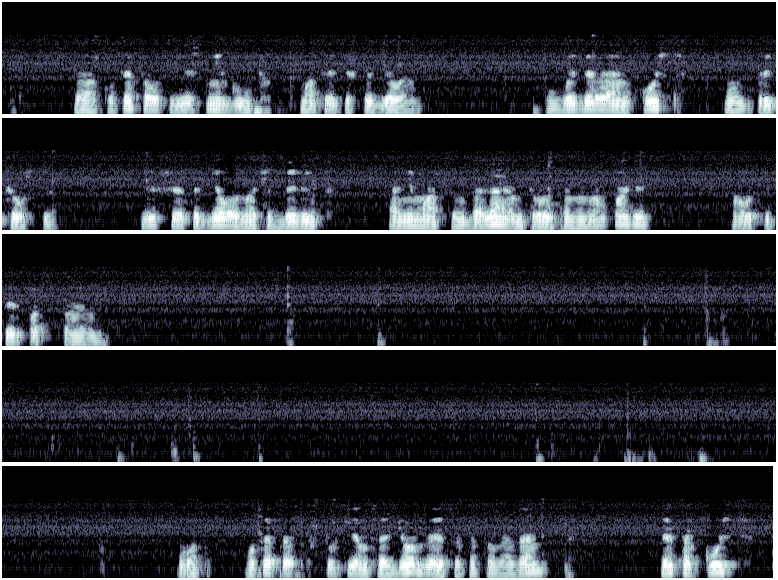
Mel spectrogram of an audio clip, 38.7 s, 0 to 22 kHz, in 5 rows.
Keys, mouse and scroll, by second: 0.1-0.6 scroll up 1, 0.6 middle drag, 5.4 middle click, 8.2-9.3 drag, 10.4 Delete, 13.1 KP_3, 14.1-18.3 drag, 19.1-21.9 drag, 22.3 KP_1, 24.4 shift+middle drag, 25.6-28.6 drag, 29.2 space, 33.3 space, 34.0 middle click.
